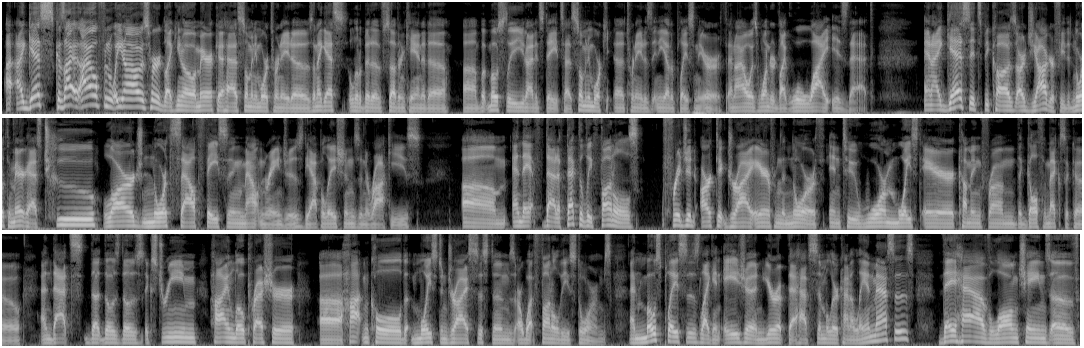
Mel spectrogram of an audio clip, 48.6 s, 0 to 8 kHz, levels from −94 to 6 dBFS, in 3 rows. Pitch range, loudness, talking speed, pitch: 95-115 Hz, -23 LUFS, 180 wpm, 105 Hz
